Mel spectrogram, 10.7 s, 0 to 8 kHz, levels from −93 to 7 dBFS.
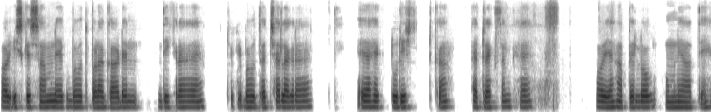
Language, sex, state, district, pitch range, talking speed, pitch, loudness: Hindi, male, Bihar, Jahanabad, 145-150 Hz, 170 wpm, 150 Hz, -19 LUFS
